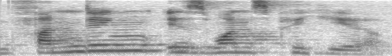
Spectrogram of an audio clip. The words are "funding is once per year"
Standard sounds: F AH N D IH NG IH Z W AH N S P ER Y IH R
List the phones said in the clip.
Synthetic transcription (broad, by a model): F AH N D IH NG IH Z W AH N S P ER Y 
